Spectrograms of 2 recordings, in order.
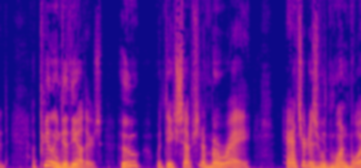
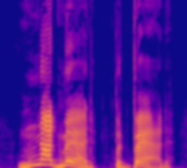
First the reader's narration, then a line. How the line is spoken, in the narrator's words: screamed the vrow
